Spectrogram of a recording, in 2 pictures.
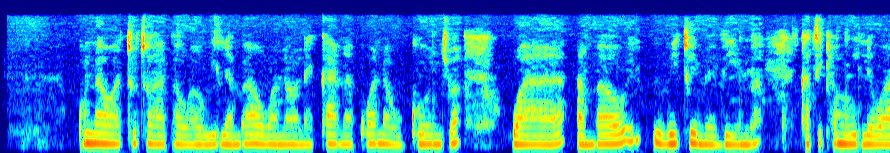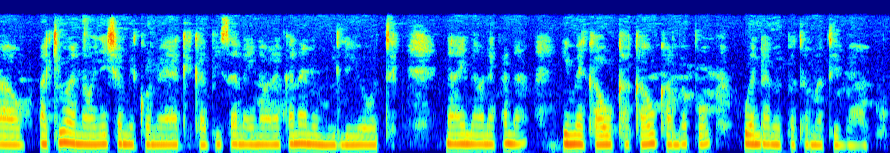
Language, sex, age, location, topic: Swahili, female, 25-35, Nakuru, health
